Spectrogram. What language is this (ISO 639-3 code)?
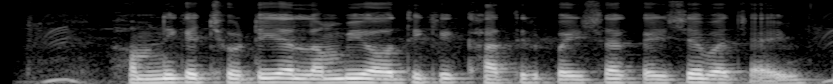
bho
